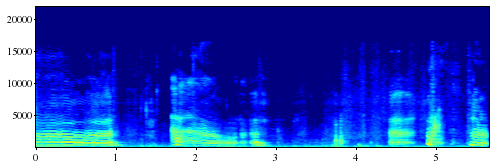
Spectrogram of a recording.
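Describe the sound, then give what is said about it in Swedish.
One of two babies cries in a long, wavering wail, then breaks into short bursts of babbling and fussy whimpers, fairly loud. “Vi har två bebisar som inte vill vara tysta. De vill vara med.”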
